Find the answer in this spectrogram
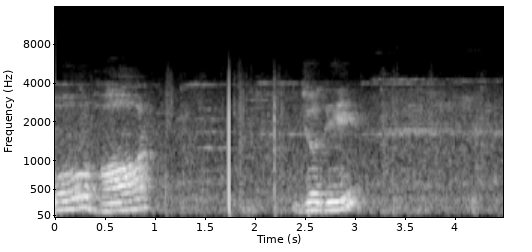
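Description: A man's voice speaking in two short stretches, with one sharp click about halfway through.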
